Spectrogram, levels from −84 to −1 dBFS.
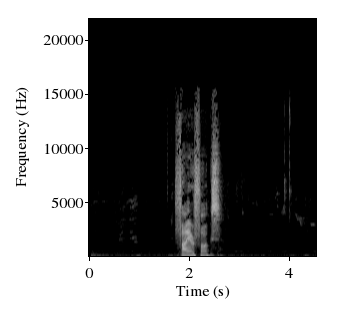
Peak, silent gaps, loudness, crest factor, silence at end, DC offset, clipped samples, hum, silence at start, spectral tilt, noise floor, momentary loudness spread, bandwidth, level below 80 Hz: -10 dBFS; none; -28 LUFS; 28 dB; 1.9 s; under 0.1%; under 0.1%; none; 1.7 s; 0 dB/octave; -74 dBFS; 7 LU; 16.5 kHz; -64 dBFS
